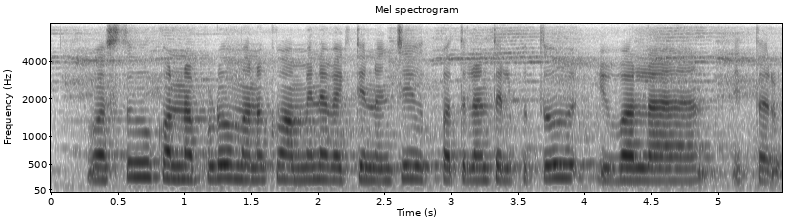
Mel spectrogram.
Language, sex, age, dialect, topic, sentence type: Telugu, female, 25-30, Central/Coastal, banking, statement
